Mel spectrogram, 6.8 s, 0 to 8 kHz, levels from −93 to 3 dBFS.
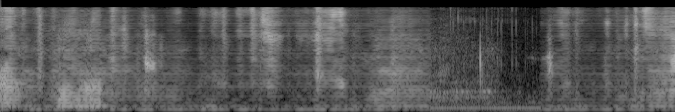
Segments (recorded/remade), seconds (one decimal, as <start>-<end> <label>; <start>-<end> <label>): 0.0-4.3 remade; 4.3-5.4 recorded; 5.4-6.8 remade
